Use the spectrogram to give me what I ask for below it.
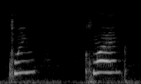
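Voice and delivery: high clinking voice; metal clank sounds. A narrator's reading. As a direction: ring it out like metal.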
